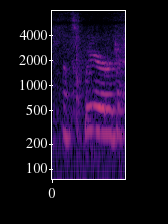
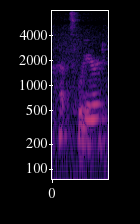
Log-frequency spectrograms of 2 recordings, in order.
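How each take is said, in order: First: Higher, odd little voice on the repeat; playful higher take; higher quirky repeat. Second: Said in the usual way. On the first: Real, not acted. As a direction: toss it off in a funny higher voice. Repeats the phrase in another voice.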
